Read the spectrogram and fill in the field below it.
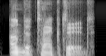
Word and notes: undetected: British English

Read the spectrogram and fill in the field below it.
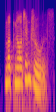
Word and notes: McNaughten rules: Indian

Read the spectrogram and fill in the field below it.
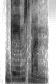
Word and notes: gamesman: Indian

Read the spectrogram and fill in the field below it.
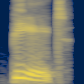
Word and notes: pâte: Indian

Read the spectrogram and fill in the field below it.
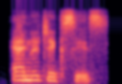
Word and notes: anaptyxis: Indian

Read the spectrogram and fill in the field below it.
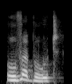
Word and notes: overboot: Indian

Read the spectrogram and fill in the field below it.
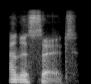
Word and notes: anisette: British English

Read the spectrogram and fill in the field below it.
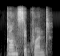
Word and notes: consequent: Indian

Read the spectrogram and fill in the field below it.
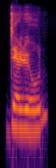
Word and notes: dariole: Indian

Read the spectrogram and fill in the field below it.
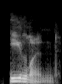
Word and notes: eland: American English

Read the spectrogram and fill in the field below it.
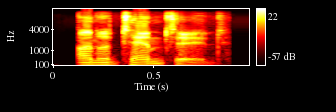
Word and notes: Unattempted: British English

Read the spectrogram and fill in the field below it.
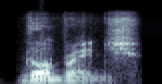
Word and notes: Drawbridge: British English

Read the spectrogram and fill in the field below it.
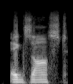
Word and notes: exhaust: American English

